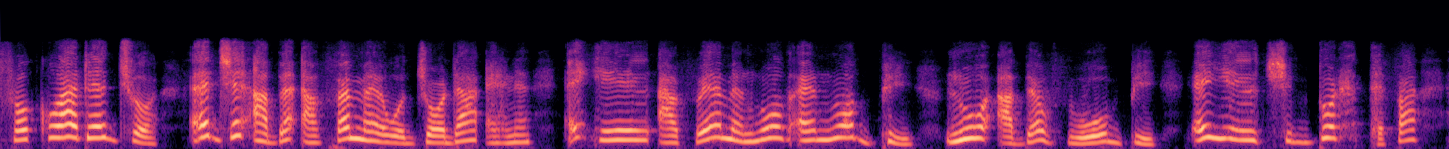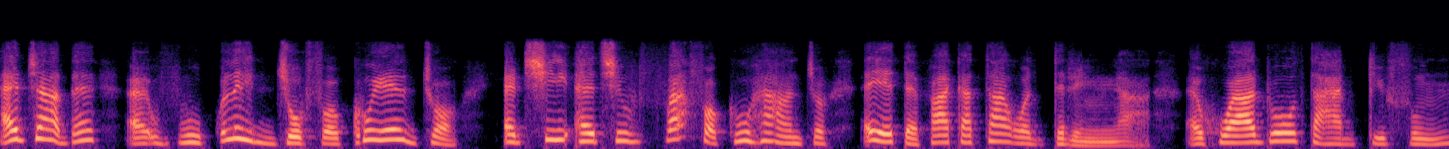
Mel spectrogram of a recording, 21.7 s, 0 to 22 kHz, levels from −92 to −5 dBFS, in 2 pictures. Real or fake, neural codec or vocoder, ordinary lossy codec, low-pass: fake; codec, 16 kHz in and 24 kHz out, 0.6 kbps, FocalCodec, streaming, 4096 codes; Opus, 24 kbps; 7.2 kHz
